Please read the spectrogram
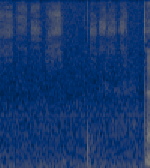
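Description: Dry-erase marker writing on a whiteboard: faint scratchy strokes as a line and a letter are drawn, with one soft tap a little past halfway.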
